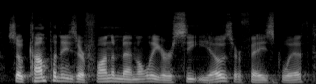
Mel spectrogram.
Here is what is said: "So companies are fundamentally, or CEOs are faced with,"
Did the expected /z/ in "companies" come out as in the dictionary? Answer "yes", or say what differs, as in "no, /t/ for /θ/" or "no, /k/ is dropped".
yes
